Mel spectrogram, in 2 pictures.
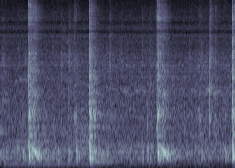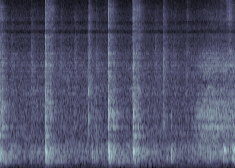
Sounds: slam, speech

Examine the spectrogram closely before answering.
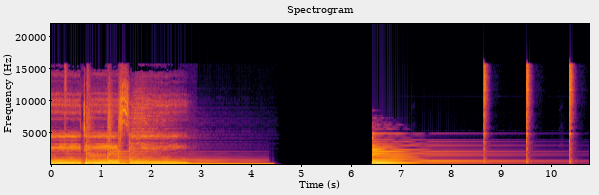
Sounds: music, female singing

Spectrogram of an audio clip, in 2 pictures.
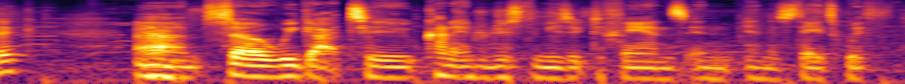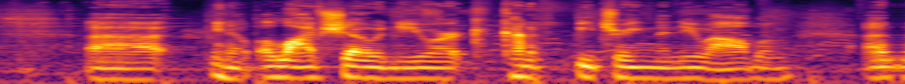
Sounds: speech, music

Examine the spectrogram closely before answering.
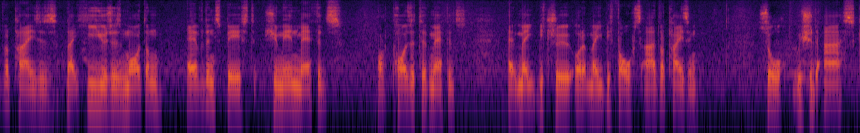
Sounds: speech

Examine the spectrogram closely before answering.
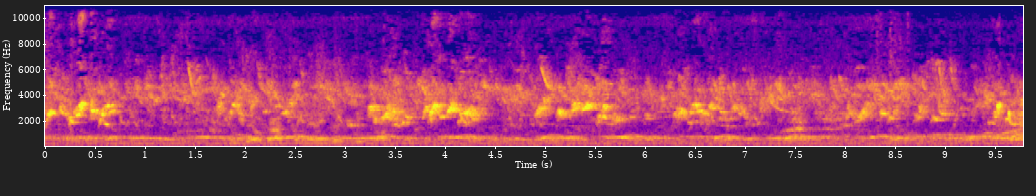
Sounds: speech

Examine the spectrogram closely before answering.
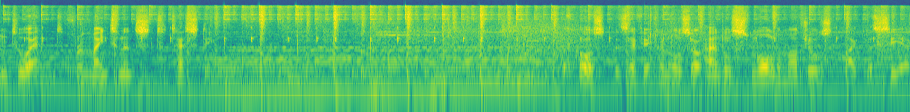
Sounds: speech, music

